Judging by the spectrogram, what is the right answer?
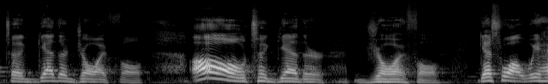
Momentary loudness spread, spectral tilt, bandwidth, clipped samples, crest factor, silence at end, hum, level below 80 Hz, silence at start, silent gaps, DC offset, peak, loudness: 20 LU; -5.5 dB/octave; over 20 kHz; under 0.1%; 20 dB; 0 s; none; -70 dBFS; 0.05 s; none; under 0.1%; -6 dBFS; -24 LUFS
